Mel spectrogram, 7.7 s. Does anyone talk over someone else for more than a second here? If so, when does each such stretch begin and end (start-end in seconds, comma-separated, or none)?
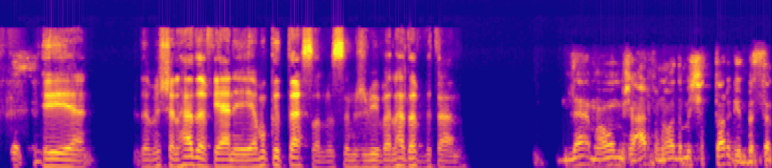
none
